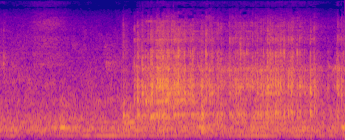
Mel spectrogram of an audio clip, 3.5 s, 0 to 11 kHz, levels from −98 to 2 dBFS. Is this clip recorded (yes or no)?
yes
